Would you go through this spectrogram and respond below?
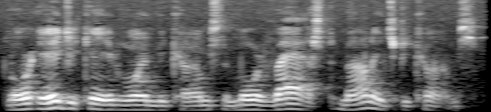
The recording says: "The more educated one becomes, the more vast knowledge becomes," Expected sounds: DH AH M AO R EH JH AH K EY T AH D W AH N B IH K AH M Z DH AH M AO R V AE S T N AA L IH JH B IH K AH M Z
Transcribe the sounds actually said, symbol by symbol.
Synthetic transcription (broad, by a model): M AO R EH JH AH K EY T AH D W AH N B IH K AH M Z DH AH M AO R V AE S T N AA L IH JH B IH K AH M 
